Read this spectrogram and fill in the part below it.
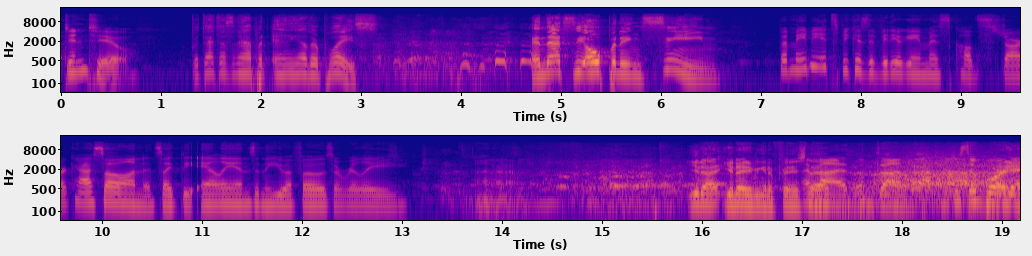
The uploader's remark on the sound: LIVE from Largo in Los Angeles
